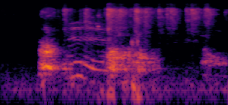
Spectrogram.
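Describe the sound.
A female dog barks in a few short, sharp, loud bursts about a second apart, with muffled voices in the background.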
